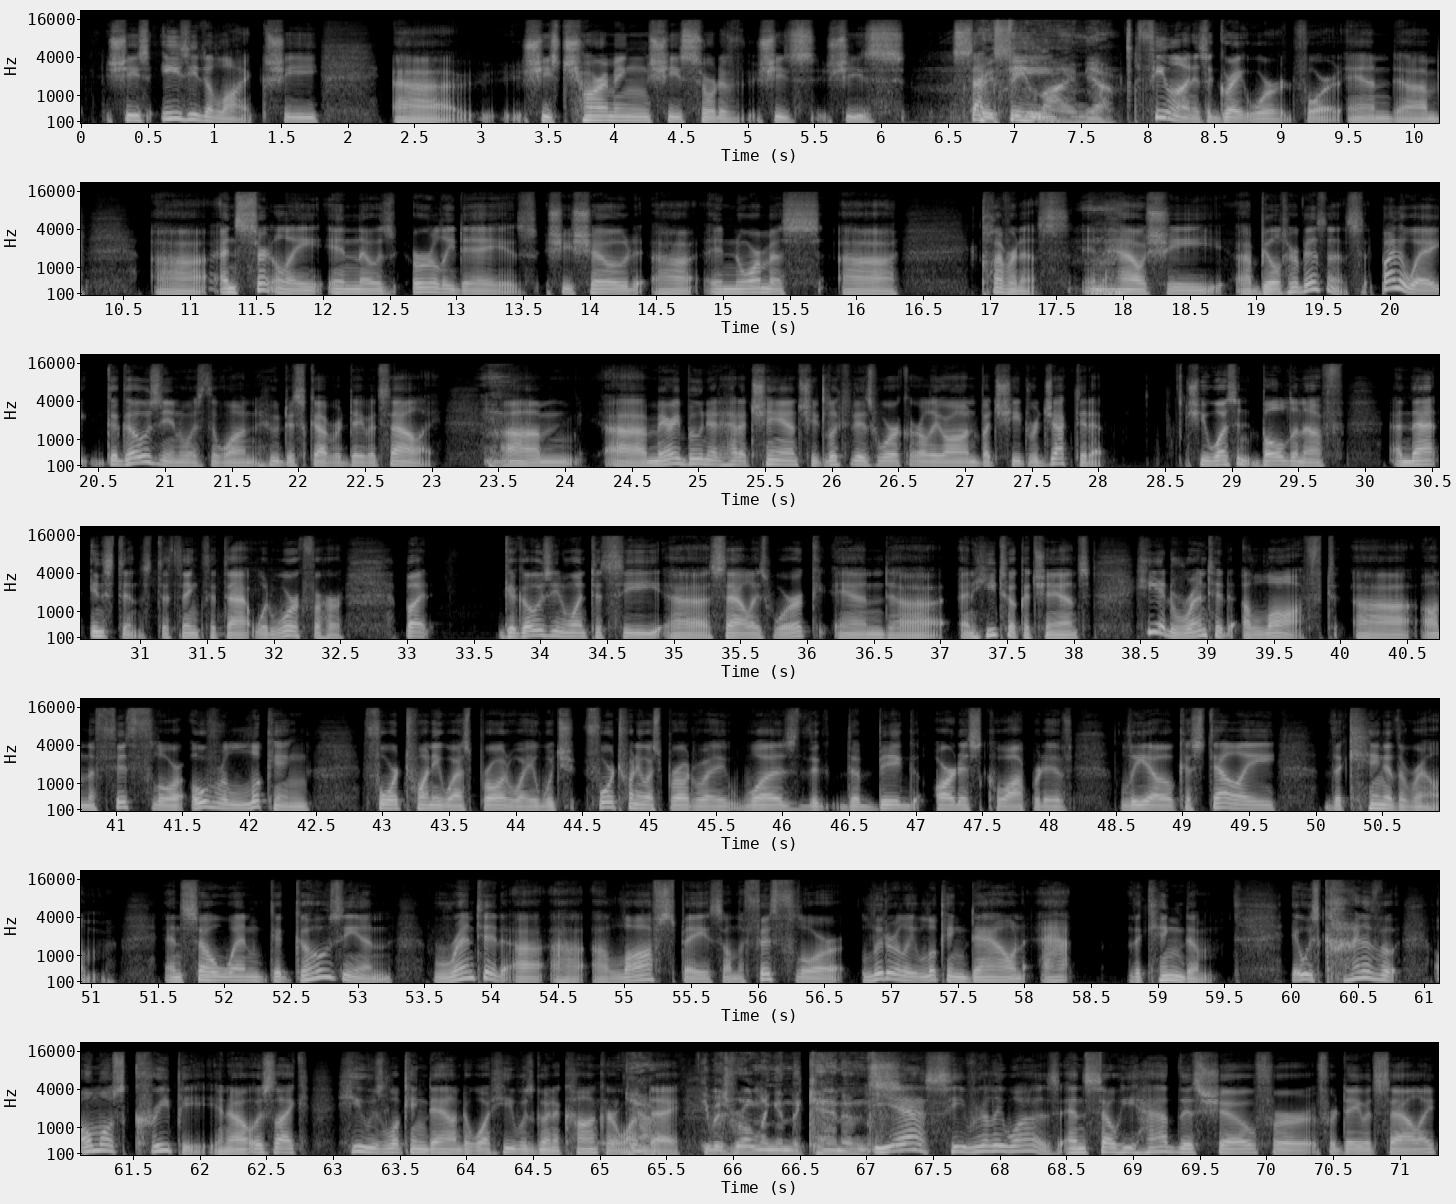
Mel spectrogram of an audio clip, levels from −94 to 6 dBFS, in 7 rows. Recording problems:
none

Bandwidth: 15 kHz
